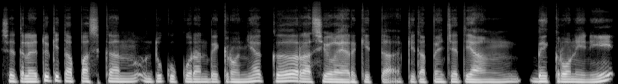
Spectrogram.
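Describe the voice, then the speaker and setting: Man in a casual tutorial voice-over, mellow and dry, easygoing step-by-step explainer. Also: mid-range voice, normal speed, no echo. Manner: relaxed step-by-step explaining, frequent "nah" and "ya kan" tags. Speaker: tutorial creator. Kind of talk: casual screen-recorded app tutorial.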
